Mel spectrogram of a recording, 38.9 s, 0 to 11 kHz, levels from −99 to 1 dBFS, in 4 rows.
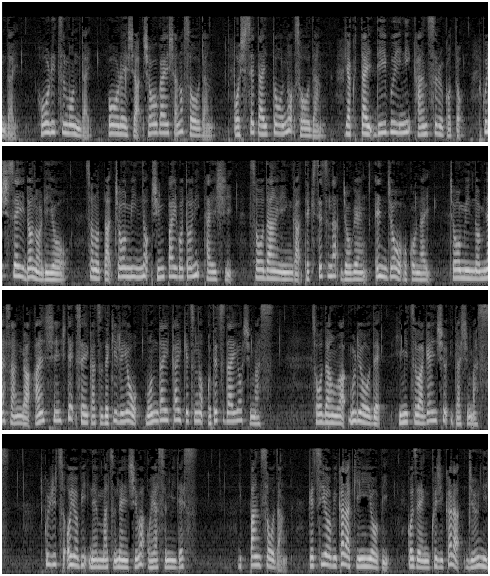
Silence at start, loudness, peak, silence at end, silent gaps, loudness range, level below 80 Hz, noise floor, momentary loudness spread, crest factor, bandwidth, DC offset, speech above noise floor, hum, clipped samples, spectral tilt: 0 s; -27 LUFS; -12 dBFS; 0 s; none; 4 LU; -62 dBFS; -62 dBFS; 10 LU; 16 dB; 8 kHz; under 0.1%; 36 dB; none; under 0.1%; -7 dB/octave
